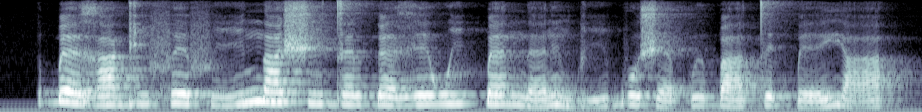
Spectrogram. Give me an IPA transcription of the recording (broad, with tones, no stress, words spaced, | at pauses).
ɓɛ˦˨ɣa˧ɡi˧ fe˧fiː˨˦na˦ ʃi˧dɛ˧l ɗɛ˧ɣe˦ wi˦k͡pɛ˦ nɛ˨˦ ɾĩ˨biː˨˦bo˦ʃɛ˨ pɨ˧ɓa˨˦ te˧k͡peː˨˦ja˨˦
